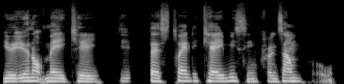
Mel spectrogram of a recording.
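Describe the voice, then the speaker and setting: A woman's voice: sits low, fairly even intonation, moderate pace, smooth, no room sound, clean studio sound. A woman in her thirties from Bulgaria, with a Bulgarian accent, telling her story as a podcast guest. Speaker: podcast guest, company co-founder. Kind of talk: conversational interview storytelling.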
